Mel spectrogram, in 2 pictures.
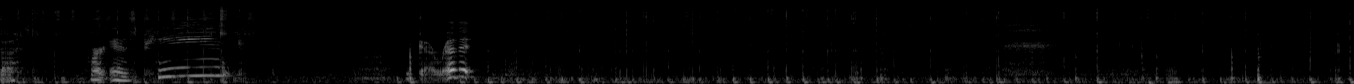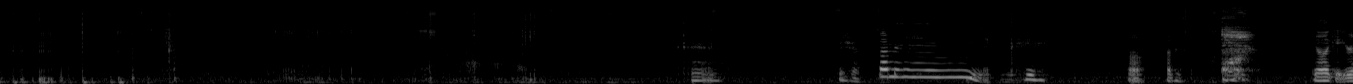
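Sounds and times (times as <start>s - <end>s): thumb rubbing plastic egg: 0.0s - 2.7s, 4.0s - 14.9s.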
